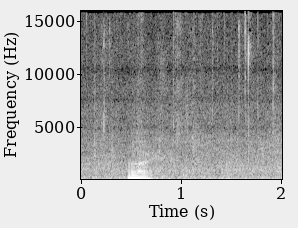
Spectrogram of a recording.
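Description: Steady heavy rain: an even hiss with scattered drop ticks. A brief voice sound comes about half a second in.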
